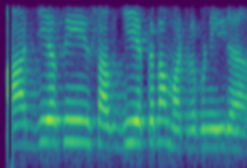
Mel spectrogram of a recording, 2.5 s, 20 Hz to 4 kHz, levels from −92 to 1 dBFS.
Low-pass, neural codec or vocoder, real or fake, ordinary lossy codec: 3.6 kHz; none; real; none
